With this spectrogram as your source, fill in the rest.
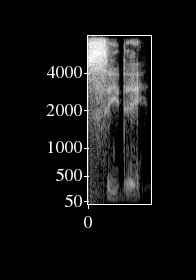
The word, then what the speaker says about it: SeaDea: on uh but it's but it's pronounced CD CD CD okay CD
